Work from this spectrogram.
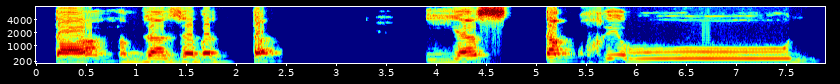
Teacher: تا کو جھٹکے کے ساتھ پڑھیں گے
